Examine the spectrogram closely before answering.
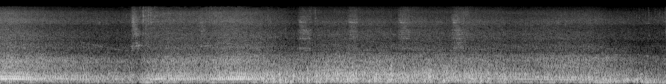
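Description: The 5.9 Magnum V8 of a 2000 Dodge Ram 1500, fitted with headers and a cold air intake, is revved by hand a few times from idle. Each rev rises in pitch and falls back.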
